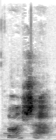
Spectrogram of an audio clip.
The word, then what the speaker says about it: Boscher: Boscher. Boscher. Ok, intéressant. Écoutons-le en néerlandais. Boscher. Donc c'est Boscher, mais c'est prononcé un petit peu différemment.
